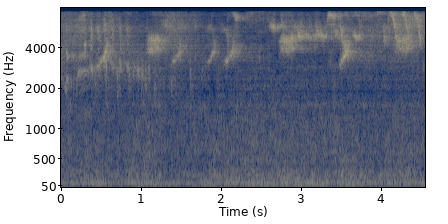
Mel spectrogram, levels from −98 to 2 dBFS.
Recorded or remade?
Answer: remade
